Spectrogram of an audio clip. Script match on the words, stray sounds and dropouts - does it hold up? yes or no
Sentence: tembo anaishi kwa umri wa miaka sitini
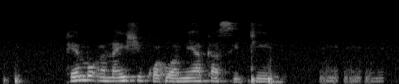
no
